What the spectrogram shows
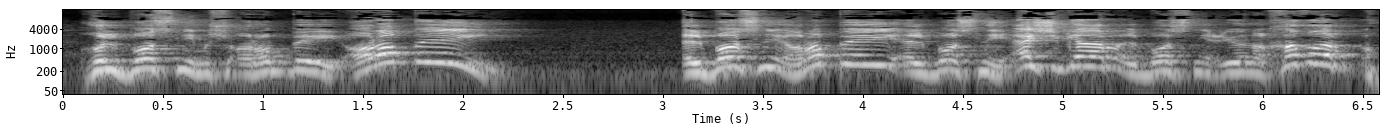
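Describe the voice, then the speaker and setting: A man's voice: sits high, pushed and bright. A man lecturing viewers in a preachy, direct way, firing rhetorical questions and repeating his points. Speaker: online religious commentator. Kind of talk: preachy direct-to-camera talk.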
